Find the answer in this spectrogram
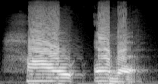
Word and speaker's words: however: know many different versions there's only one correct version of this and that is how ever because it's a bit of a tongue twister to move their lips a way to say hi and then to give it back to say ever so when you say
